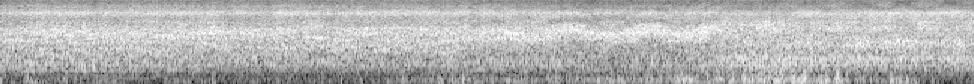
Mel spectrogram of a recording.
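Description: Pressure washer's high-pressure water jet spraying against the stone and concrete of a monument, a loud, steady hiss that swells slightly about four seconds in.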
